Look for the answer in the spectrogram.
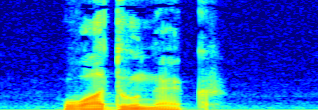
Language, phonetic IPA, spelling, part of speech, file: Polish, [waˈdũnɛk], ładunek, noun, Pl-ładunek.ogg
